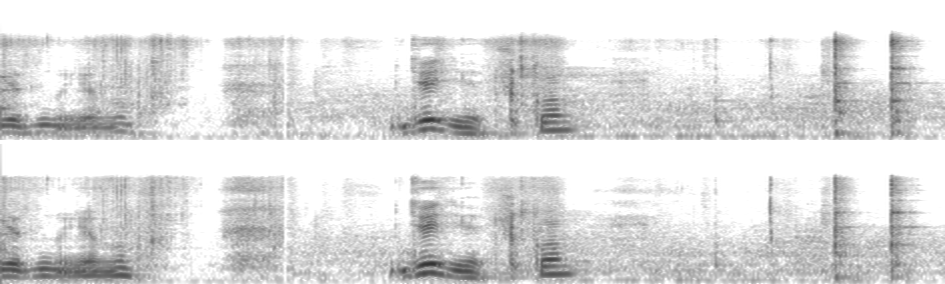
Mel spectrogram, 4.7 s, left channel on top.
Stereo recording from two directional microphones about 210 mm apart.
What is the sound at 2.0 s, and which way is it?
Speech, 45° right (ahead or behind).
